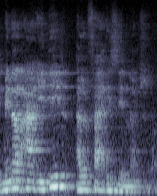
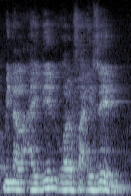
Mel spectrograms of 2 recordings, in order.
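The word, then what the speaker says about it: minal aidin wal faizin: misalnya Selamat Lebaran minalidin yang afdalnya sebenarnya bukan walizin minalidin alizin cuma biasanya di lidah kita orang Melayu atau Indonesia minalidinizin Apa artinya minalidinizin eluar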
